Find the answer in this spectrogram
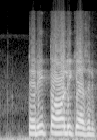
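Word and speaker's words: terephthalic acid: इसका नाम टेरिटॉलिक एसिड, P silent रहता।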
